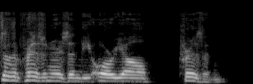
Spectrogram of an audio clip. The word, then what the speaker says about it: Oryol: Um Most of the prisoners in the Oryol prison The city is pronounced Oryol.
